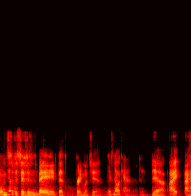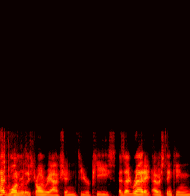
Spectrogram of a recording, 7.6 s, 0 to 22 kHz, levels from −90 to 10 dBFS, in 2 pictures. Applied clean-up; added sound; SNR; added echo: neural mask model DeepFilterNet 3.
